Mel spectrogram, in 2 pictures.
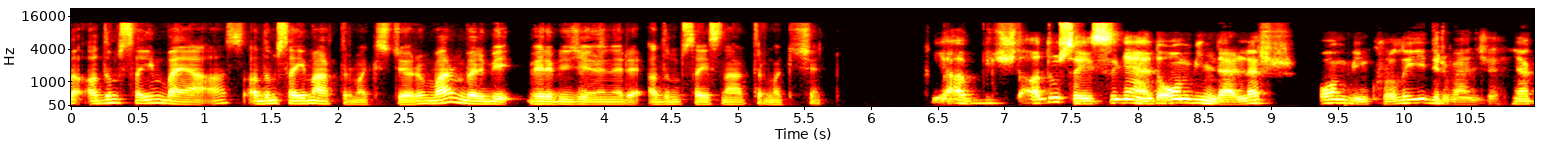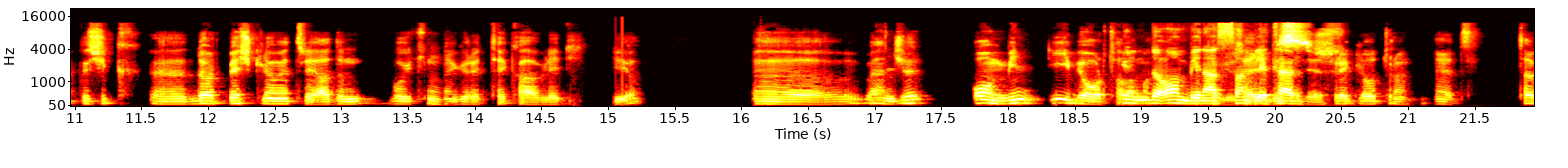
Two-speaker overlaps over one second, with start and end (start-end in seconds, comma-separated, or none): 18.8-20.6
